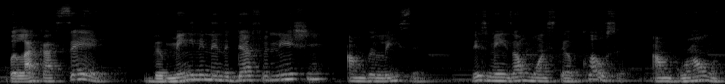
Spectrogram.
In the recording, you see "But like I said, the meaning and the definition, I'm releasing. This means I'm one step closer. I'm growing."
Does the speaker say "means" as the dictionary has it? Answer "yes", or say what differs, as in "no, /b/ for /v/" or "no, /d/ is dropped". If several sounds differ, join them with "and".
yes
